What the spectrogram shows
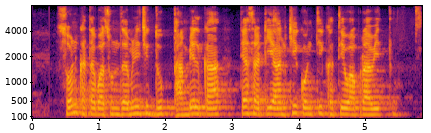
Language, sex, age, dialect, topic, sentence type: Marathi, male, 31-35, Northern Konkan, agriculture, question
